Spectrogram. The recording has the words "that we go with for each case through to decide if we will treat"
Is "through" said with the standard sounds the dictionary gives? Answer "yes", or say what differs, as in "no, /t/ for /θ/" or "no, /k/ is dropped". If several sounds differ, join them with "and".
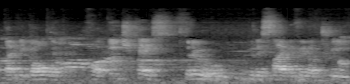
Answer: yes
